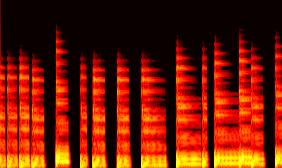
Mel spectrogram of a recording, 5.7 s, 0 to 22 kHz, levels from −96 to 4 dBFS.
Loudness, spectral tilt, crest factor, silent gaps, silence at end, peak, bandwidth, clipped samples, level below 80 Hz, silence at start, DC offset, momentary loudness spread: -24 LUFS; -7 dB/octave; 18 dB; 0.93-1.10 s, 1.42-1.59 s, 1.78-1.83 s, 2.15-2.32 s, 2.64-2.81 s, 3.37-3.51 s, 4.20-4.27 s, 5.32-5.48 s; 0 s; -6 dBFS; 8.6 kHz; under 0.1%; -32 dBFS; 0 s; under 0.1%; 9 LU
